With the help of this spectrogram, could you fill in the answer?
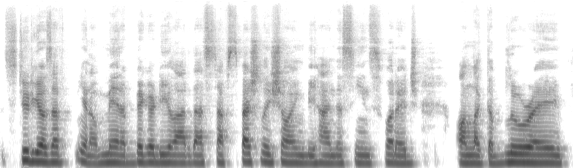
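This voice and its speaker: A man's voice: medium pitch, level tone, fairly quick, a little mellow. Man hosting a casual film podcast. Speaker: podcast host. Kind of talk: casual film news discussion.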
